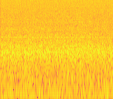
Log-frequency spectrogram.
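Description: Near silence: a faint steady low hum and hiss, with no music playing.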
